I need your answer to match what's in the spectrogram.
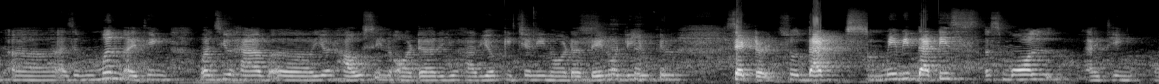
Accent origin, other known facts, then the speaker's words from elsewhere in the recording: Mumbai, Maharashtra, India; moved away as an adult; also born or lived in Moscow, Russia / Jakarta, Indonesia / New York, United States; now in Frankfurt, Germany; I grew up completely in Mumbai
